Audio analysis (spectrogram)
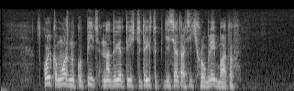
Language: Russian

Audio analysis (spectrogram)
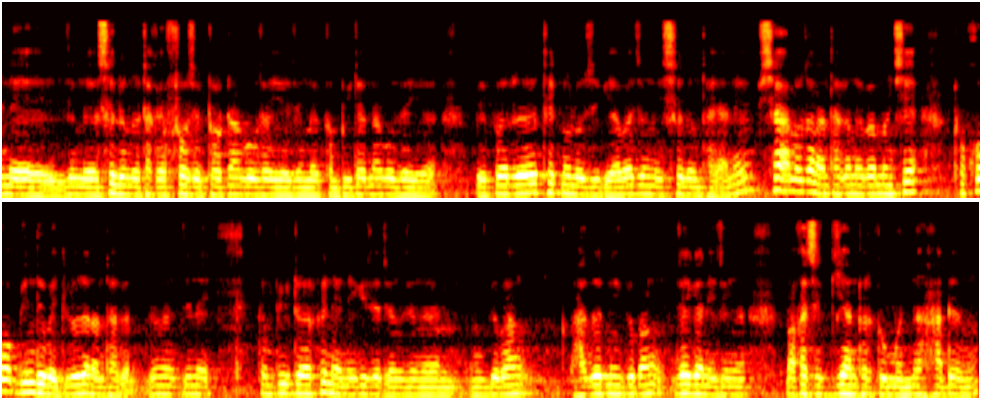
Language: Bodo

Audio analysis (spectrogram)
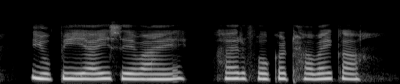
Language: Chhattisgarhi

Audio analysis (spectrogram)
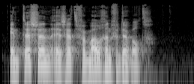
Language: Dutch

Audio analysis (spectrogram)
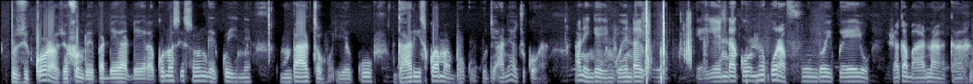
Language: Ndau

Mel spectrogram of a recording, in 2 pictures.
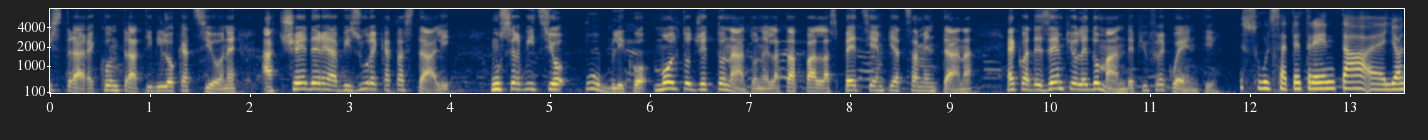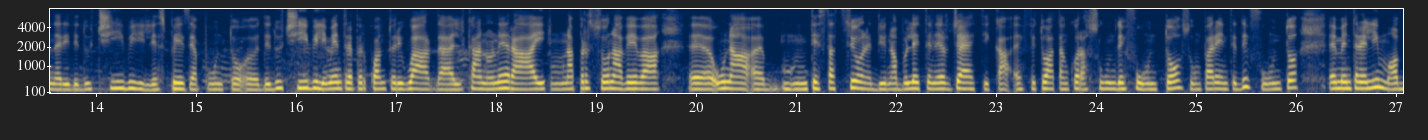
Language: Italian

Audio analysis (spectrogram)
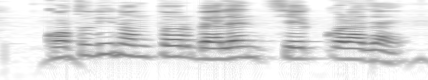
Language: Bangla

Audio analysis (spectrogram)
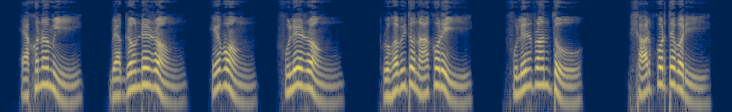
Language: Bangla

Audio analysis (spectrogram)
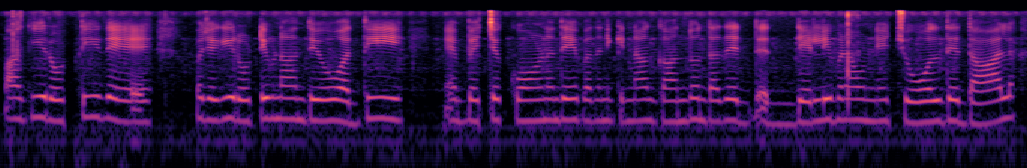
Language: Dogri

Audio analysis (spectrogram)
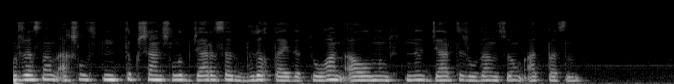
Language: Kazakh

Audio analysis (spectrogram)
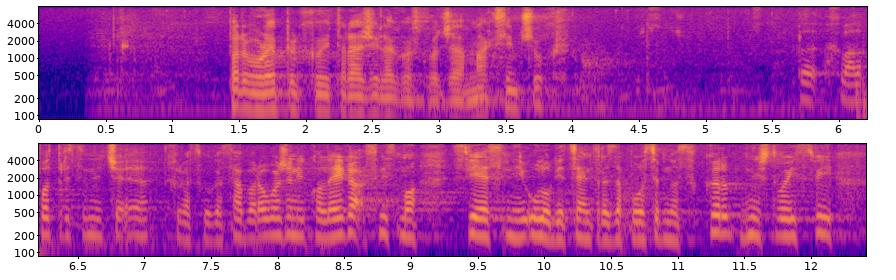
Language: Croatian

